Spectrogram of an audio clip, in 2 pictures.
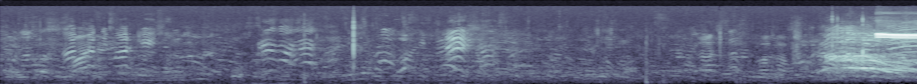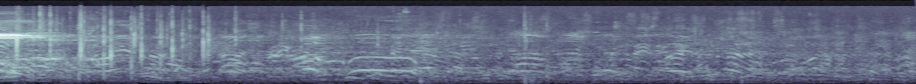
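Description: Distant shouts and calls of young footballers and onlookers across an open pitch, with a few sharp knocks. About halfway through comes a loud burst of shouting with a short, high referee's whistle blast.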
